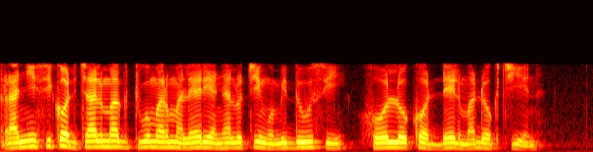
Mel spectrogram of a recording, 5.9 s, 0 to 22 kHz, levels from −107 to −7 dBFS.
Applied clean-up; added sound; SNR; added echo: none; none; none; none.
